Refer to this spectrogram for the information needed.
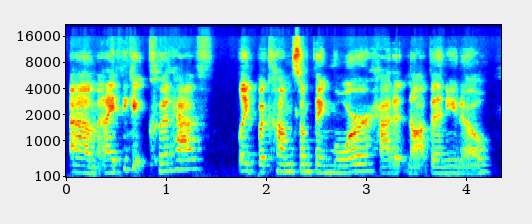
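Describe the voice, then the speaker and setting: Female guest reviewer, crisp bright tone with marked fry, informal and opinionated. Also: mid-range voice, normal speed. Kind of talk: casual opinionated chat.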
